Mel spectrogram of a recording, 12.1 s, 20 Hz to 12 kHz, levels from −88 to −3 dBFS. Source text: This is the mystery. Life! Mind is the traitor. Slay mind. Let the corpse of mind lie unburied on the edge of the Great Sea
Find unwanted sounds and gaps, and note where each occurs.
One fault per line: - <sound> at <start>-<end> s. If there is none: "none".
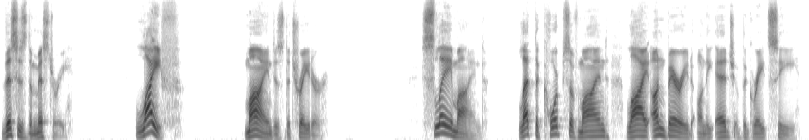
none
